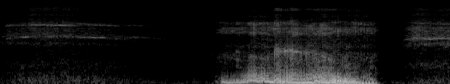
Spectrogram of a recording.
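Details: Boyfriend asleep and snoring: one loud, low, rattling snore on an in-breath, with quieter breathing before and after; snoring.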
